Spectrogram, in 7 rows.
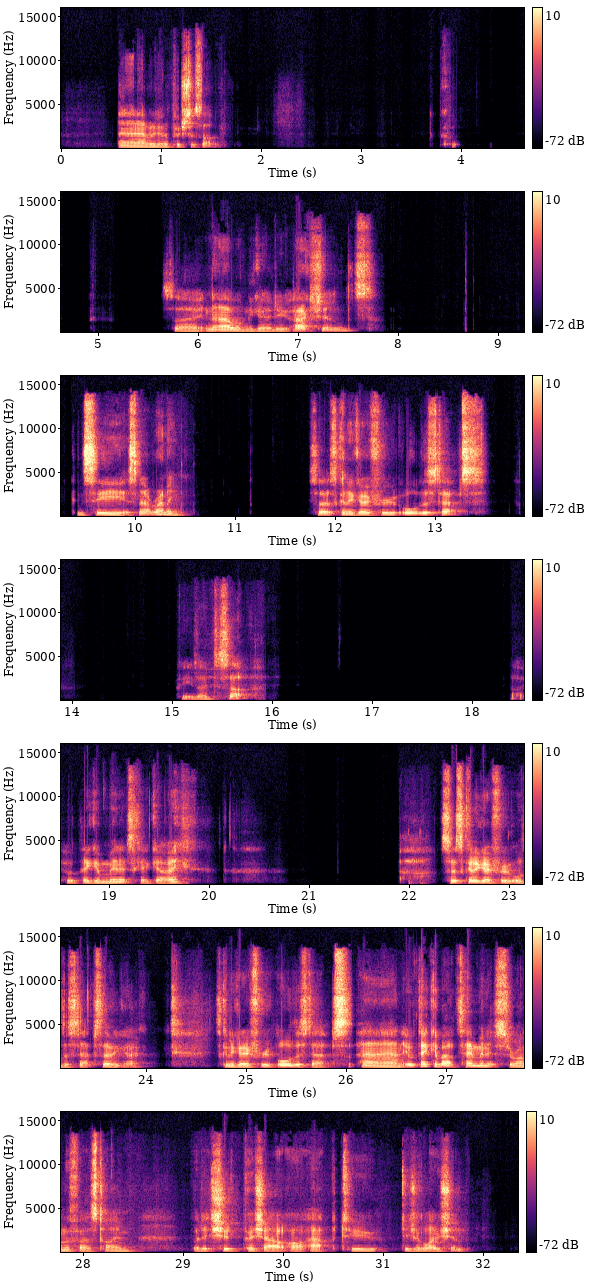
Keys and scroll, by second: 1.5 Tab, 1.6 Return, 4.2 super+Tab, 12.7 super+Tab, 20.0 super+r, 23.1 super+r.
